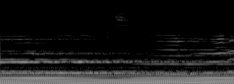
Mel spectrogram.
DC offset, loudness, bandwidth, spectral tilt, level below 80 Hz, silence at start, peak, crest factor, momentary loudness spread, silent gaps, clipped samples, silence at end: under 0.1%; -32 LUFS; 11 kHz; -8.5 dB/octave; -38 dBFS; 0 s; -18 dBFS; 12 dB; 2 LU; none; under 0.1%; 0 s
